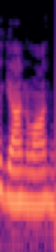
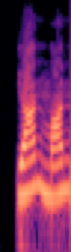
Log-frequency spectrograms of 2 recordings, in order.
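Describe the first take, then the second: First: ज्ञानवान with "v" in the second part; correct form. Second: ज्ञानमान with "m" in the second part; wrong form. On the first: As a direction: say ज्ञानवान as "gyaan-vaan", settled. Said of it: "ज्ञानवान होता है". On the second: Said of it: "ज्ञानमान नहीं होता". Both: Shown as a demonstration.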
